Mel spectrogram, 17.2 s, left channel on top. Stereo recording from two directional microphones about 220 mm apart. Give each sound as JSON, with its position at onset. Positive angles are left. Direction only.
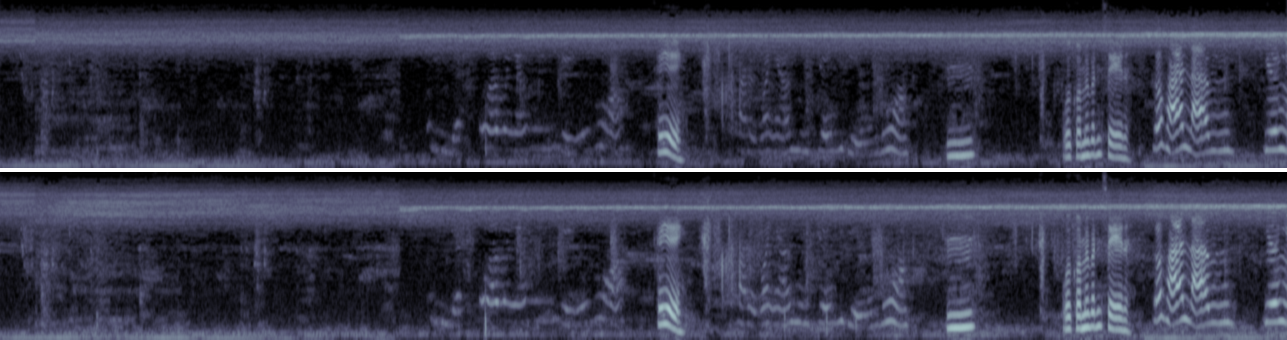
{"t": 8.7, "sound": "insect", "side_deg": 0}
{"t": 12.6, "sound": "speech", "side_deg": -10}
{"t": 14.1, "sound": "speech", "side_deg": -5}
{"t": 15.3, "sound": "cricket", "side_deg": 45}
